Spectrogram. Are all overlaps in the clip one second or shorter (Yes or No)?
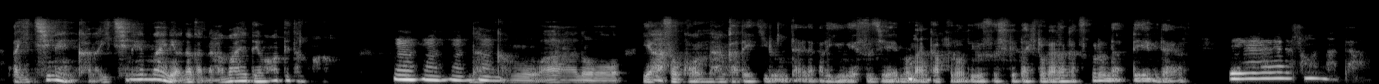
Yes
